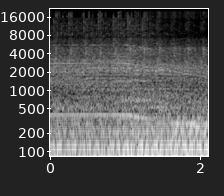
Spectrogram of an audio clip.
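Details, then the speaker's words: 2014 Mercedes C63 with 91k km on a cold first start after lifter work: a steady whirring hum over a smooth V8 idle; the secondary air pump is running normally and quiets once oil reaches 70–80°C. "if you watch previous videos now it's blowing also the air pump it does have a gallon converters you can hear it"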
